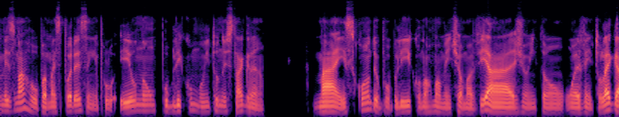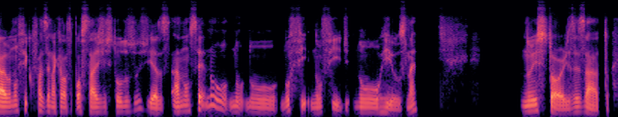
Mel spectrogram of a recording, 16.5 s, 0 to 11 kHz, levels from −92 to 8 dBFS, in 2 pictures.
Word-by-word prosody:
mesma 120 +5 0
roupa, 155 - -2
mas 100 0 -3
por 115 - 0
exemplo, 90 -8 -4
eu 105 +3 +1
não 120 0 -5
publico 115 +3 -6
muito 105 0 -7
no 115 - -7
Instagram. 105 -7 -1 0.7
Mas 105 -2 +6
quando 145 +2 -3
eu - - 0
publico 105 0 -4
normalmente 100 -2 -3
é - - +3
uma 90 -2 -3
viagem 95 +3 +5
ou 90 - -7
então 90 -1 -5
um 95 0 -3
evento 95 -2 -2
legal, 105 - +9
eu 105 - +1
não 115 - -5
fico - - -7
fazendo - - -3
aquelas - - -2
postagens 95 0 0
todos 110 +2 -5
os 155 - -12
dias. 90 - -1
A 100 - +3
não 115 +3 -3
ser - - 0
no 215 -6 -5
no 105 -2 -7
no 95 -4 -7
no - - -6
fe - - -7
no 95 +2 -7
feed - - -9
no 95 -2 -3
reels, 80 -7 -3
né. - - -3 1.4
No 115 +2 +1
stories, 80 -8 +4
exato. 100 -1 +1
100 Hz, 180 wpm, -25 LUFS, 95-115 Hz, 1.4 s, legal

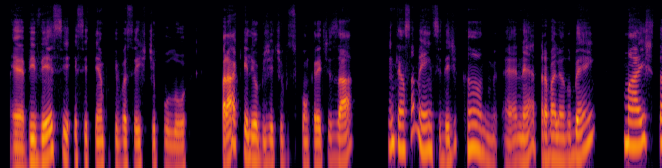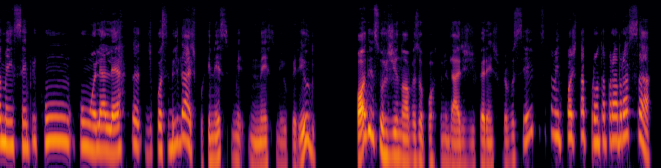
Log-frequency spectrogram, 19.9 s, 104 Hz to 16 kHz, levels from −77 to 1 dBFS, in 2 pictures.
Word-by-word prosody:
eh, 95 -1 +4
viver 125 - +5
esse 160 -7 -1
esse 130 -1 -3
tempo 115 0 -2
que 115 - -4
você 110 0 -1
estipulou 105 -2 -4 0.5
pra - - +9
aquele 135 -2 +2
objetivo 120 0 -2
se - - -20
concretizar, 125 - +1 0.5
intensamente. 190 - +2
Se 130 - -9
dedicando, 165 - -2
eh 115 +1 -5
né, 130 +9 0
trabalhando 130 -5 0
bem, 170 - +2 0.4
mas 215 +3 +4
também 225 -2 +4
sempre 200 +2 -4
com 235 +1 +1
com 205 -2 -1
olhar 180 0 +2
alerta 180 +4 0
de 160 0 -14
possibilidade. 190 +4 -1
Porque - - -8
nesse 135 +4 -3
ne 130 -3 -10
nesse 115 0 -4
meio 110 -2 -12
período, 150 - -1 0.6
podem 315 - +8
surgir 150 - 0
novas 130 -1 -2
oportunidades 120 -3 -5
diferentes 110 +1 -5
pra 115 - -10
você 140 - -6
e 315 - -8
você 305 -1 -30
também 275 -3 -2
pode 260 +1 -1
tá 275 - -2
pronta 230 0 -2
pra 240 +1 0
abraçar. 270 +2 0
145 Hz, 150 wpm, -24 LUFS, -, 0.6 s, pra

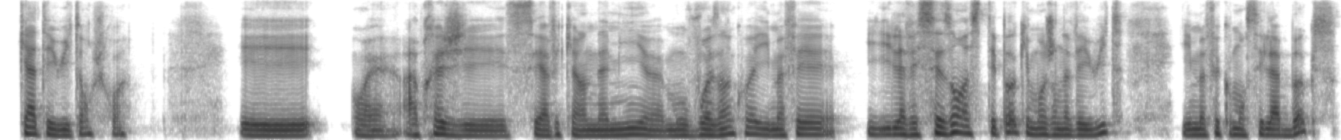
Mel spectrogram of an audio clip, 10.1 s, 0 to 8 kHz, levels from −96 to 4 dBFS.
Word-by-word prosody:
4 140 -3 +2
et - - +4
8 115 +3 -1
ans, 135 - -1
je - - -11
crois. - - -7 0.8
Et, 110 0 +2 0.2
ouais 110 -2 -2
après 115 +5 +1
j'ai 110 -2 0
c'est 110 +4 -3
avec 120 +3 -2
un 110 -1 +1
ami, 120 +3 +2
heu, 110 -3 -1
mon 110 +1 0
voisin, 120 +4 +1
quoi, 140 -1 -2
il 120 -2 -1
m'a 115 - +1
fait 130 +1 -1 0.2
il 130 +1 +1
avait 125 0 +2
16 145 +5 +4
ans 170 - +5
à - - +2
cette 140 - -4
époque 145 - 0
et - - +1
moi 130 0 +2
j'en 120 -1 0
avais 120 0 +1
8. 145 +9 -2 0.4
Il 120 - 0
m'a 120 - +2
fait 140 - -1
commencer 125 0 -2
la 120 -1 +3
boxe. 110 - -3
120 Hz, 235 wpm, -23 LUFS, 110-130 Hz, 0.8 s, ans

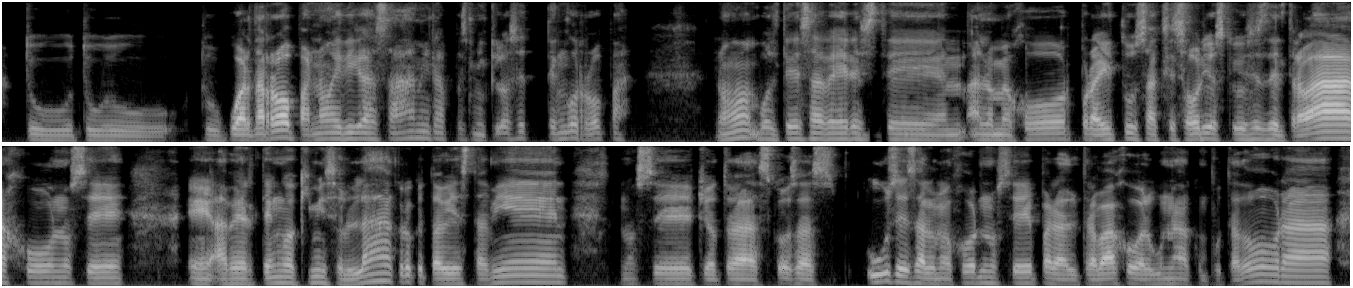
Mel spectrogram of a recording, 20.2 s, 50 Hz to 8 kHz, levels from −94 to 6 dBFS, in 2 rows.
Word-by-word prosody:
tu 105 -3 -10
tu 95 -3 -12 0.2
tu 105 -2 -14
guardarropa, 115 +3 +4
¿no?, 125 +3 -3
y 130 - -2
digas: 130 -2 -1
"Ah, 130 +3 -4
mira, 140 -3 -10
pues, 115 -1 -12
mi 110 - -13
clóset, 135 +3 -9
tengo 130 +3 -7
ropa", - - -11 0.6
¿no? 145 +7 -3
Voltees 120 +1 -2
a 125 - 0
ver, 120 +1 -2
este, 110 -2 -3 0.2
a - - -2
lo 110 -1 -4
mejor 115 +3 -4
por - - -1
ahí 110 +2 +2
tus 125 -3 +1
accesorios 115 +1 +2
que - - -9
uses 115 0 -4
del 110 -3 -3
trabajo, 125 +2 +7
no 120 0 -6
sé. 115 0 +2 0.5
Eh, - - +3
a 105 - 0
ver, 110 0 0
tengo 125 +2 -1
aquí 125 +3 -6
mi 130 -1 -4
celular, 140 +11 -1
creo 150 - -4
que - - -6
todavía 110 0 0
está 105 -1 0
bien. 140 +1 0 0.4
No 105 0 -17
sé 110 +1 +2
qué - - -3
otras 105 -1 +1
cosas - - 0 0.2
uses, 145 -3 +1
a 120 - +4
lo 110 - -2
mejor, 110 +3 -5
no 125 -1 -7
sé, 120 +2 -1
para 115 -3 0
el 100 -1 -7
trabajo, 110 +2 +1
alguna 105 +1 -4
computadora, 130 +6 -1
115 Hz, 180 wpm, -26 LUFS, 110-130 Hz, 0.6 s, trabajo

